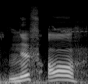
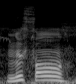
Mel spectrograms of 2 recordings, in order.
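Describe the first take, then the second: No difference in how they are said.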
